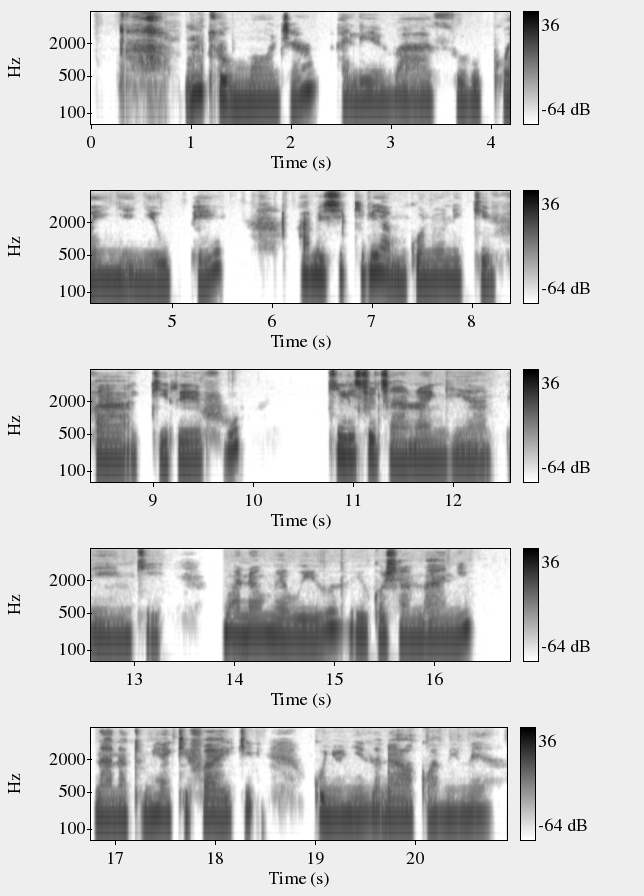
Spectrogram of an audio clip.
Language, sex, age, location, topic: Swahili, female, 25-35, Kisii, health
